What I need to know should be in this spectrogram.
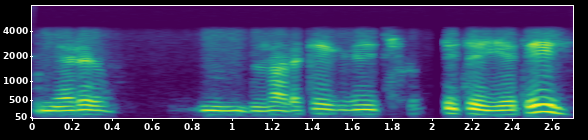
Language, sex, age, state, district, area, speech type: Hindi, male, 30-45, Madhya Pradesh, Seoni, urban, conversation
